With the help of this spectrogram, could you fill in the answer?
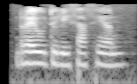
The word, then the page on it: reuse: Spanish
